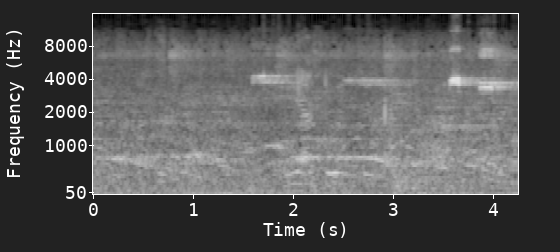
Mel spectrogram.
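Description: Wrestling shoes squeaking on the mat, in short high squeaks about halfway through and again near the end, with a sharp thump shortly before the end, over the babble of a large hall full of people.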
